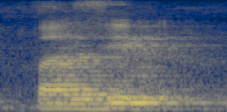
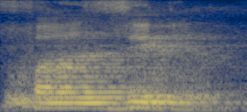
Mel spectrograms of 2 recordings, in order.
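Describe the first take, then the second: The two takes are said the same way.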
